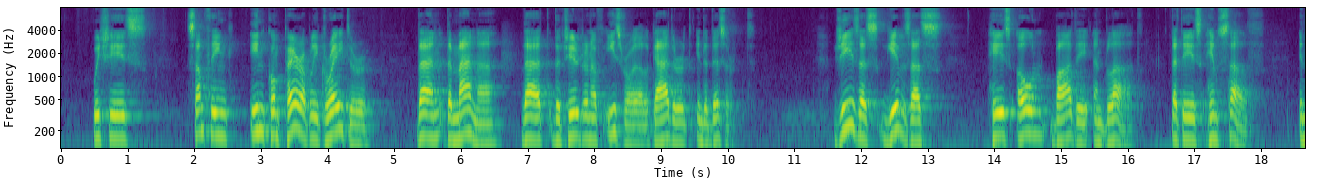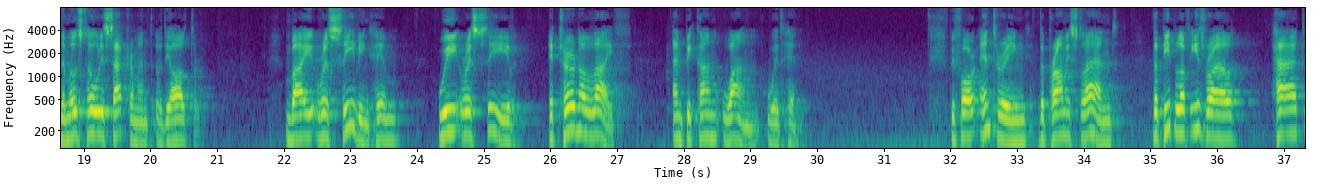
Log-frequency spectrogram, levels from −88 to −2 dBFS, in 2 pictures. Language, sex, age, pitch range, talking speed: English, male, 50-69, 120-170 Hz, 95 wpm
